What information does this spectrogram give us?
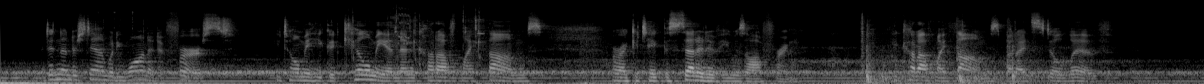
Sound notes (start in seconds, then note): none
